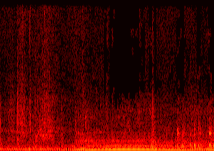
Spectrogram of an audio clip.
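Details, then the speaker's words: AC off, driving: low engine drone with faint, irregular ticks and clicks from the bad right-side CV axle; also clicks when letting off the gas or shifting, sometimes wavy under acceleration. "now uh that's a Telltale easy sign that if you have a bad CV axles you'll hear it clicking on the side that's bad and my right side is shot"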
